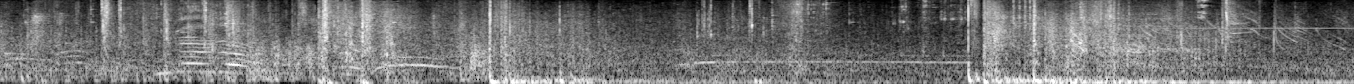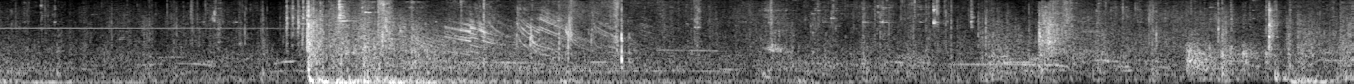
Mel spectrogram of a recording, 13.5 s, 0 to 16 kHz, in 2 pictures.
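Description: Battlefield 1 gameplay with scattered gunshots and a few sharp explosive bursts from a grenade, sudden loud hits around mid-clip over a busy battle background, with occasional talk.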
